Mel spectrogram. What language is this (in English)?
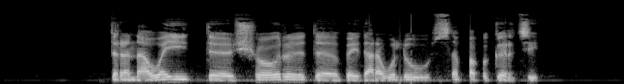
Pashto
